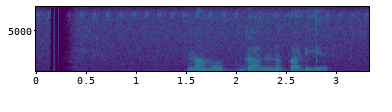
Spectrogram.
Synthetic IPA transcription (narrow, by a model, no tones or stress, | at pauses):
nɐmukɡanːɐpɐɖijə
